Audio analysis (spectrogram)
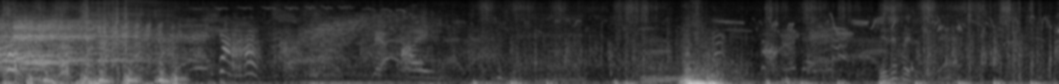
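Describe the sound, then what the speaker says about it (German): Sheep bleating in the video game Overlord, a few wavering bleats heard amid game effects, clatter and a deep thump, with voices talking in places. "Ich höre niedere Kreaturen blöken, Milord."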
